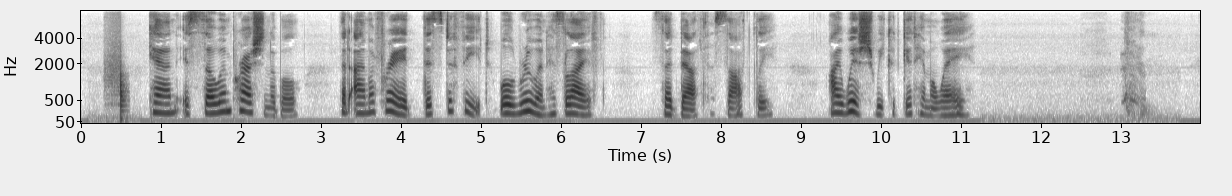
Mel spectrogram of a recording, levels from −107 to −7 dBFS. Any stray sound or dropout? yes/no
yes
